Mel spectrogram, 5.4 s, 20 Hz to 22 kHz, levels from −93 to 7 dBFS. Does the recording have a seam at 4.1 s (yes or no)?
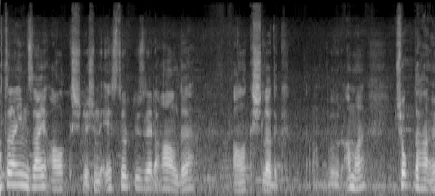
yes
